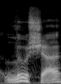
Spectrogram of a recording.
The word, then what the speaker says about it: Lucia: And Lucia, which is how you pronounce her name, takes them to the biological research facility.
